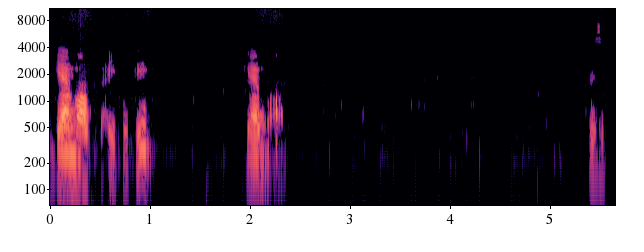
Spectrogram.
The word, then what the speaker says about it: Gamow: Gamow. This pronunciation is Gamow, okay?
